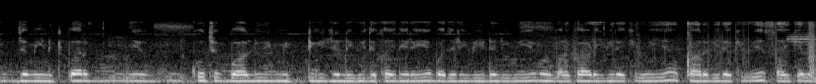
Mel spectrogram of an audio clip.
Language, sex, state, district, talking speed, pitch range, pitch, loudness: Hindi, male, Chhattisgarh, Rajnandgaon, 250 wpm, 150-160 Hz, 155 Hz, -18 LUFS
